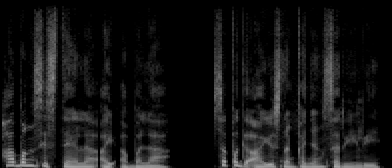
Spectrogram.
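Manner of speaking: ordinary delivery, nothing marked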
